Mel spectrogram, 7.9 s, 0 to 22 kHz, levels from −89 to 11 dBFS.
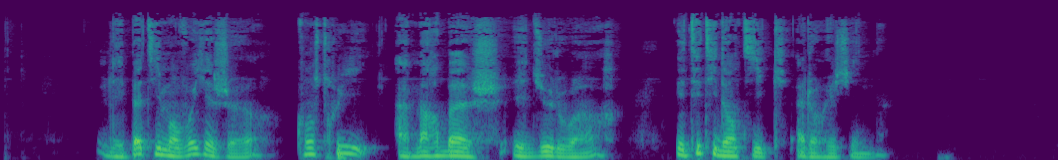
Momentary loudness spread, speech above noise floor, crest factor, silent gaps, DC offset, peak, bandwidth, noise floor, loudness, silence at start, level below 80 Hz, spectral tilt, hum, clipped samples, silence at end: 13 LU; 63 dB; 18 dB; none; under 0.1%; -4 dBFS; 16 kHz; -82 dBFS; -21 LUFS; 0.75 s; -44 dBFS; -6 dB/octave; none; under 0.1%; 1.3 s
